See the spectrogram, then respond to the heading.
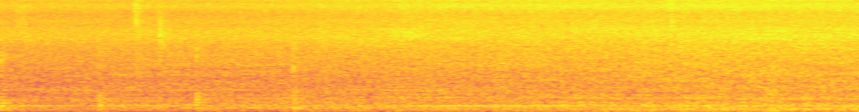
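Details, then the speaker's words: Home air conditioner indoor unit after replacing the failed blower motor and wiring a non-polarized capacitor, first power-on: steady even whoosh of air with smooth motor hum, no rubbing or squeal; new blower healthy, spinning correct direction. "Okay. Here's the moment of truth. Let's turn her on. Yeah, that's a good sound."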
